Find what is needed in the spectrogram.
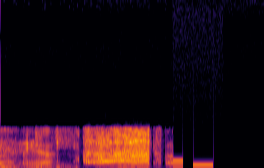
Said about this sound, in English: what is that beep? I'm sorry? What was that beeping?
